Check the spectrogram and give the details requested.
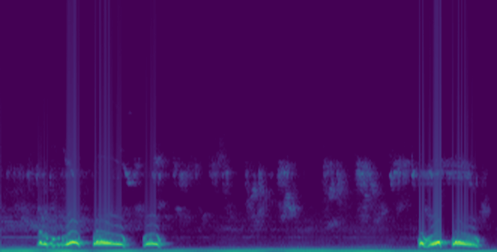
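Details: Spotted dove giving a lure call meant to stimulate other doves: three mellow, hollow coos in quick succession, a long pause, then two more coos, all over a steady low electrical hum.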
